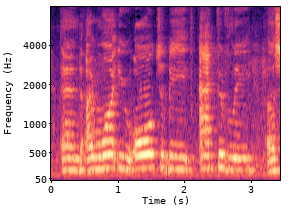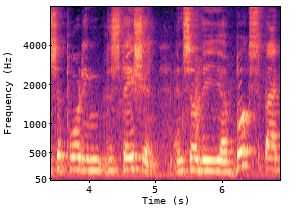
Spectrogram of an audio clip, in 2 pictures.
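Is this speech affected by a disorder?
No.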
